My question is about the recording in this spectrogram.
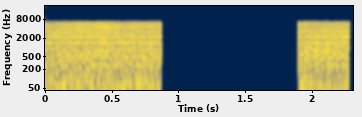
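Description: Freight train rolling past a grade crossing, heard as plain noise in chopped fragments: it cuts off abruptly just under a second in, drops to dead silence, and cuts back in near the end.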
